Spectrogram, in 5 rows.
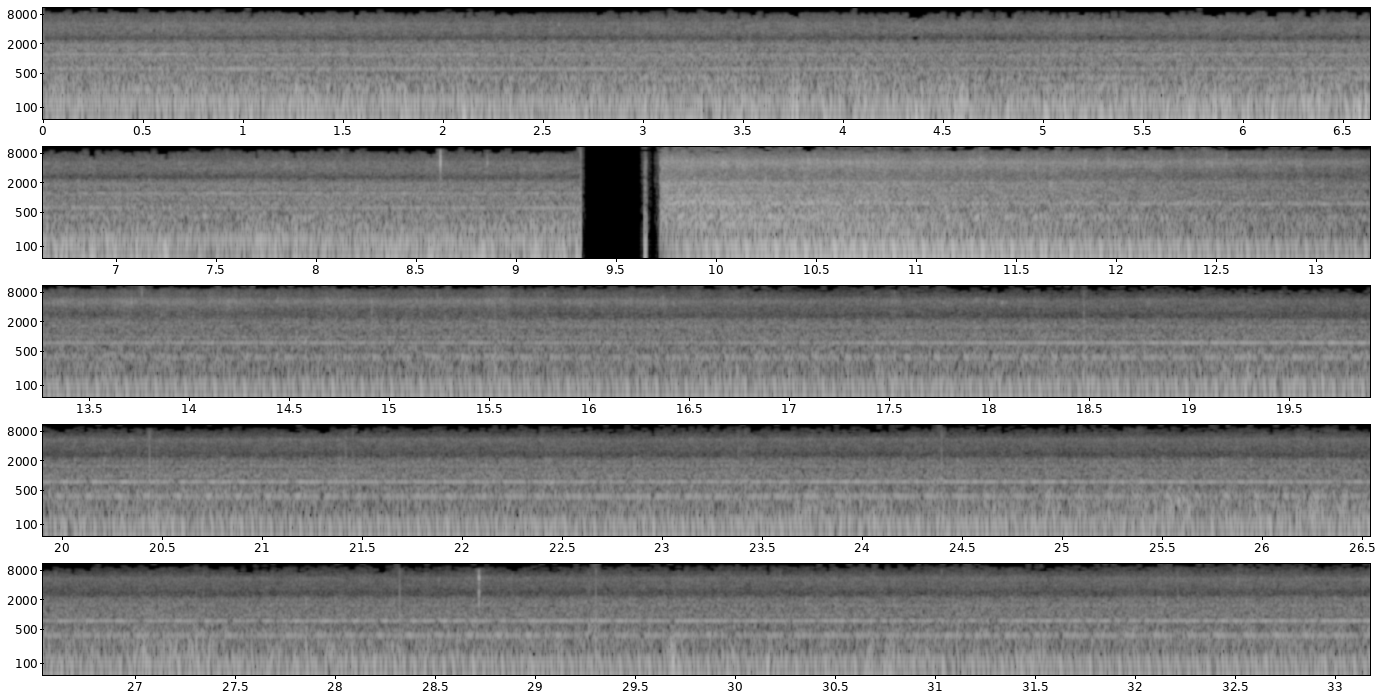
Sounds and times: Boat, Water vehicle: 0.0 - 33.1.

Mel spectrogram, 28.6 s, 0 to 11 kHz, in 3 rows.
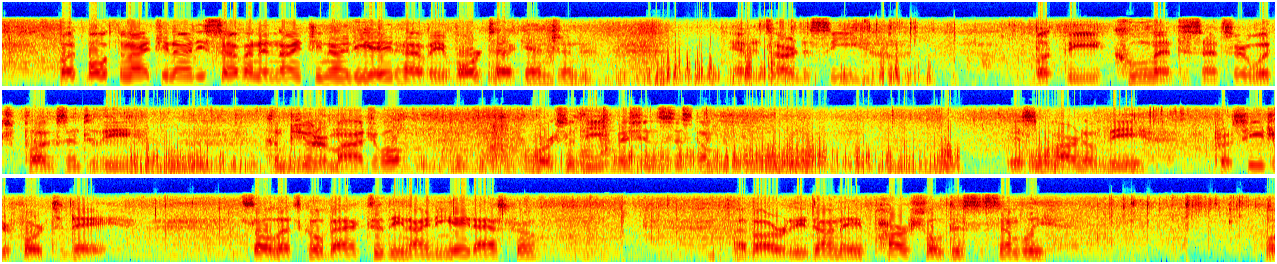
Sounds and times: Speech: 0.4 - 4.4, 5.5 - 6.8, 7.7 - 10.6, 11.5 - 12.6, 13.6 - 15.0, 17.1 - 20.1, 20.9 - 23.2, 24.6 - 27.1.

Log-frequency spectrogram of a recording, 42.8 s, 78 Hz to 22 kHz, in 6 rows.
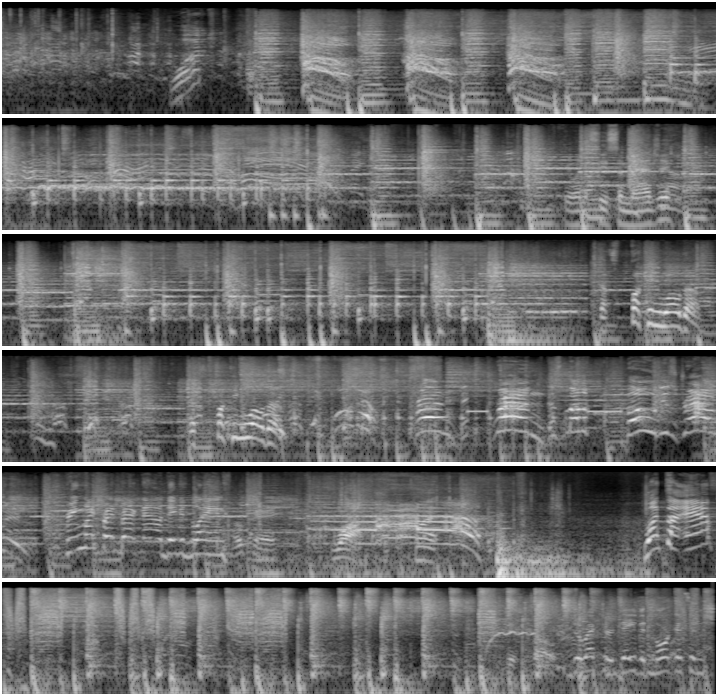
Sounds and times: Music: 2.5 - 33.7, 35.3 - 42.8.

